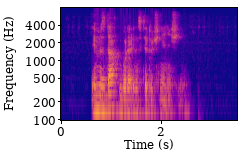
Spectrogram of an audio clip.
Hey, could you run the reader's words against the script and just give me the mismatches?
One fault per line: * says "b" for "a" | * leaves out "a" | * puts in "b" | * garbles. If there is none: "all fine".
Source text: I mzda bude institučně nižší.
all fine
